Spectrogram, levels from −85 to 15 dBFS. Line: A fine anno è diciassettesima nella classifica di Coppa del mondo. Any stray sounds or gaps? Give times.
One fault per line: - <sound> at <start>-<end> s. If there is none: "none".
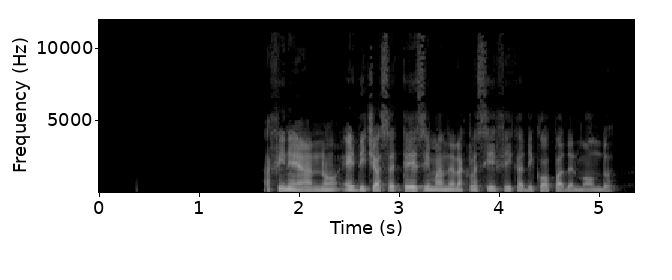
none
